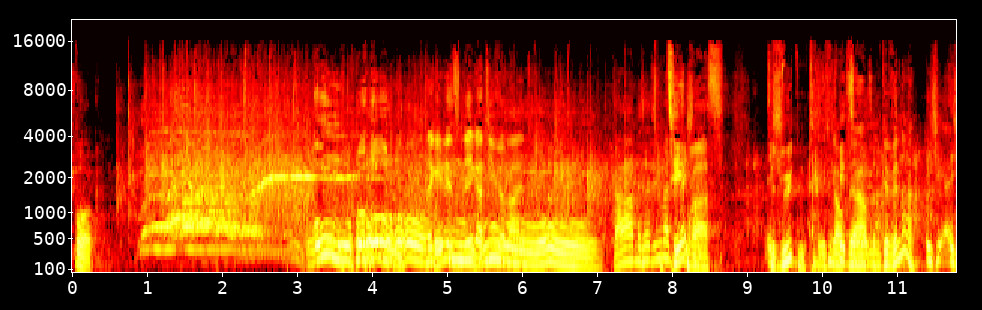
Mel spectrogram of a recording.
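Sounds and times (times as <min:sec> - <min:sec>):
speech: 0:00.0 - 0:00.4, 0:03.2 - 0:11.7
live audience applause: 0:00.6 - 0:08.5
laughter: 0:03.2 - 0:06.9, 0:07.7 - 0:11.7.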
